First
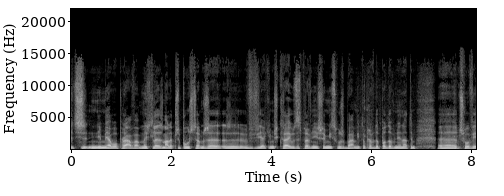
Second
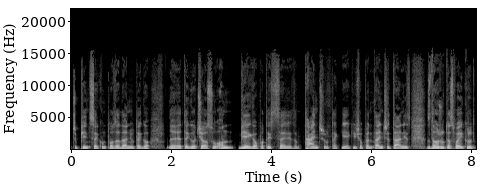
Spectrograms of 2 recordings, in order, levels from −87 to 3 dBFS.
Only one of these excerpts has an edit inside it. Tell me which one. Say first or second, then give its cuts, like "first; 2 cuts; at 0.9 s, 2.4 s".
first; 1 cut; at 1.8 s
